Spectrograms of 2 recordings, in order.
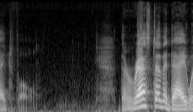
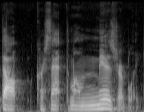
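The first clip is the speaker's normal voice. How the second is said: usual speaking voice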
